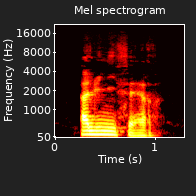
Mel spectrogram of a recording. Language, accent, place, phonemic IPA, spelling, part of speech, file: French, France, Lyon, /a.ly.ni.fɛʁ/, alunifère, adjective, LL-Q150 (fra)-alunifère.wav
- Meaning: aluminiferous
